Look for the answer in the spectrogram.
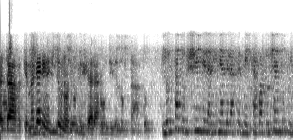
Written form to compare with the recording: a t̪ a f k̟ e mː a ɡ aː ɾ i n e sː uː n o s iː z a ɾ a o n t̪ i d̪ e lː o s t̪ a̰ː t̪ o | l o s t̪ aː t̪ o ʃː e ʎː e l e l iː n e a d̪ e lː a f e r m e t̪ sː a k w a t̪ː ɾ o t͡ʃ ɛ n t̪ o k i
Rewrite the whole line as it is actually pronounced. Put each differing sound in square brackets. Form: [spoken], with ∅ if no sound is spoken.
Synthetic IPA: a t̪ a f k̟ e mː a ɡ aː ɾ i n e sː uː n o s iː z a ɾ a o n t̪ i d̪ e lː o s t̪ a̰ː t̪ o | l o s t̪ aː t̪ o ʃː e ʎː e l [a] l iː n e a d̪ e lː a f e r m e t̪ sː a k w a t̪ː ɾ o t͡ʃ ɛ n t̪ o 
